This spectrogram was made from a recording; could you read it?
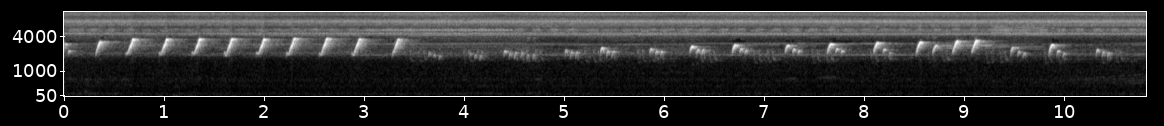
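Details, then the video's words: Black-winged bulbul lure recording said to rile other birds: opens with a rapid string of about eight sharp, rising chirps, followed by lower, softer twittered notes and further bursts of bright chirps. "Suara Pikat Kutilang Emas Super Gacor,,Bikin Burung Lain Pada Emosi"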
